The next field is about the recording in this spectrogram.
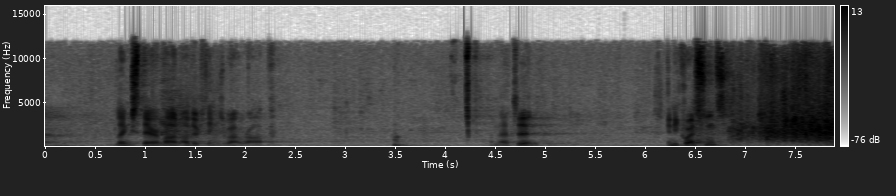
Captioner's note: applause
